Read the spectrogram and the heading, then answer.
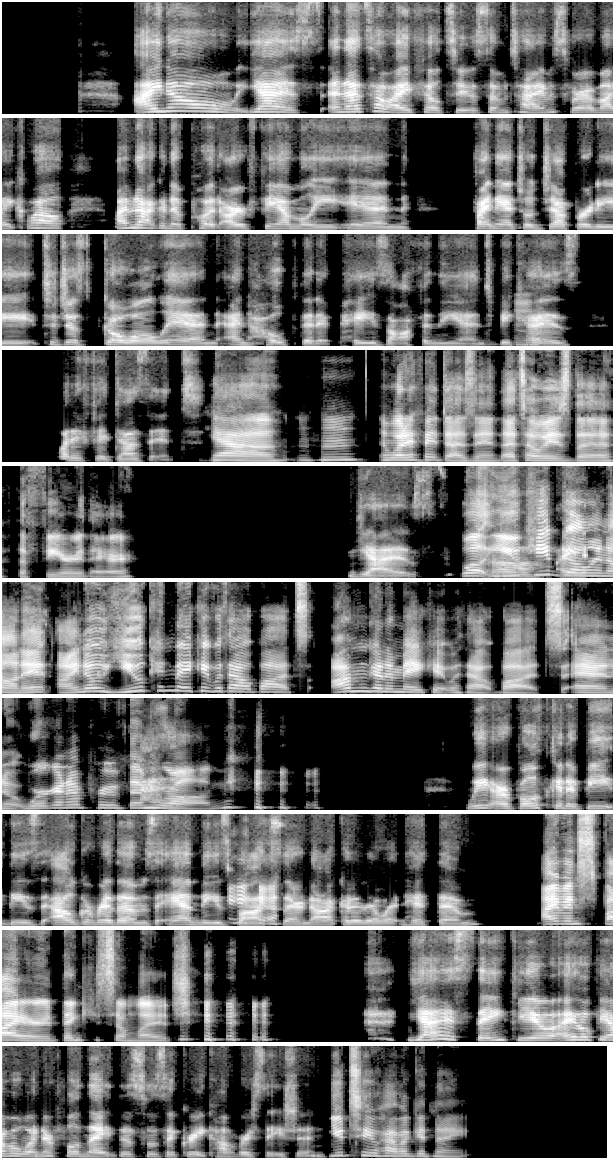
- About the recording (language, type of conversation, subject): English, unstructured, What dreams do you think are worth chasing no matter the cost?
- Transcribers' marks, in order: other background noise; laughing while speaking: "wrong"; chuckle; laughing while speaking: "Yeah"; chuckle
